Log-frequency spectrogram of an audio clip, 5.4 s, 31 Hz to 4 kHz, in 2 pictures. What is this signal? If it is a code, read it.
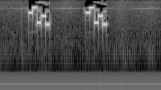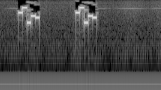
Five-tone selective call (ZVEI), heard as quick runs of five tones, tones of about 70 ms. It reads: 88261 88261 88265 88265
